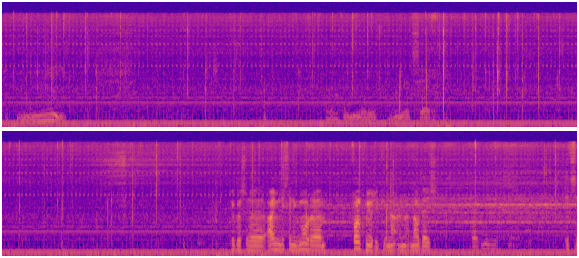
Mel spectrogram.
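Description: A bonfire crackles.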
